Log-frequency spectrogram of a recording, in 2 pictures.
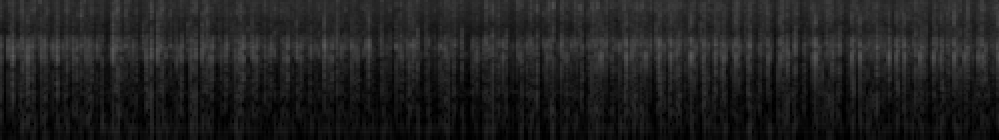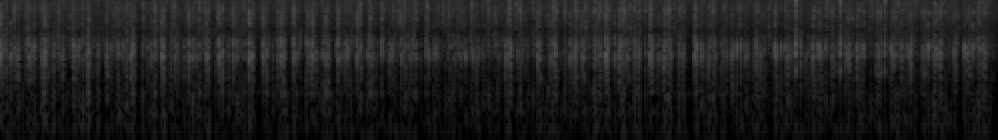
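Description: A closed, hand-sized blue leather long wallet is tapped rapidly with the fingertips. The result is a steady, quiet stream of soft, muffled thuds, mostly low in tone, with very short decay and almost no bright content.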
